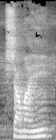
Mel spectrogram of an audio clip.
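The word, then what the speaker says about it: שָׁמַיִם: ela quer dizer emra com a pronúncia do céu é shamaim já no grego e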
